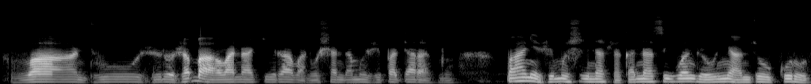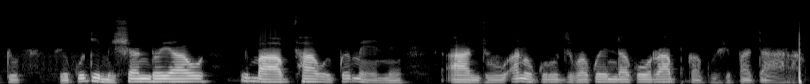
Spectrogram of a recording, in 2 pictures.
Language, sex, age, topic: Ndau, female, 18-24, health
